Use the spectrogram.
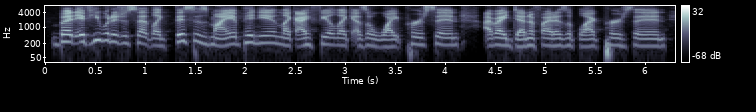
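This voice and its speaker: A woman co-hosting a talk show, speaking frankly and chattily in a casual debate, quick to laugh. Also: on the low side, steady tone, a bit bright, dry recording, clean studio sound. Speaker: show co-host.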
